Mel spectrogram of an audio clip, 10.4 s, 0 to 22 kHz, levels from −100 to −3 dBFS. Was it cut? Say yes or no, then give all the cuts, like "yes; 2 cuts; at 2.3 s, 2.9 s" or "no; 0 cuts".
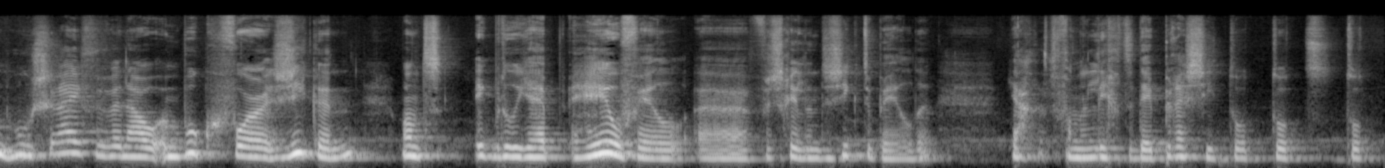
no; 0 cuts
